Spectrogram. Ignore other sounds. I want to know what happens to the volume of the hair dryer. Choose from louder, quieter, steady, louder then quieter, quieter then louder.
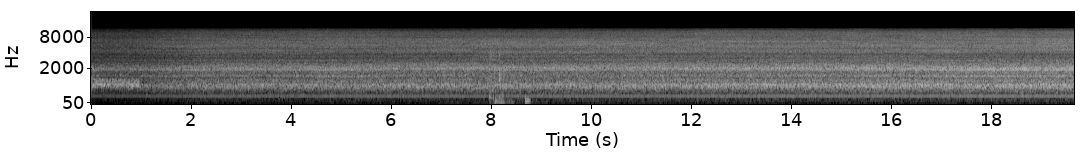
louder.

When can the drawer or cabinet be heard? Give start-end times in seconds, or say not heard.
8.0-8.8.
